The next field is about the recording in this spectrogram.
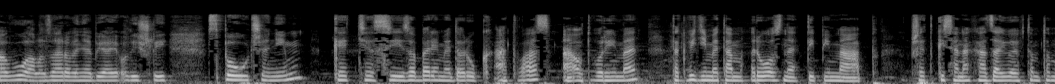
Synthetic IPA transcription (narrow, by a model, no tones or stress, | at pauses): aʋualɛzaːɾɔʋɛɲabiajɔ̰d̪iʃlispɔut͡ʃɛɲiːm | kɛcsizɔbɛɾjɛːmɛd̪ɔɾukat̪lasaɔt̪ʋɔɾiːmɛt̪aɡʋiɟiːmɛt̪amɾʊɔznɛt̪ipimaːp | fʃɛt̪kisanaxaːd͡zajuːajft̪ɔmt̪ɔ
